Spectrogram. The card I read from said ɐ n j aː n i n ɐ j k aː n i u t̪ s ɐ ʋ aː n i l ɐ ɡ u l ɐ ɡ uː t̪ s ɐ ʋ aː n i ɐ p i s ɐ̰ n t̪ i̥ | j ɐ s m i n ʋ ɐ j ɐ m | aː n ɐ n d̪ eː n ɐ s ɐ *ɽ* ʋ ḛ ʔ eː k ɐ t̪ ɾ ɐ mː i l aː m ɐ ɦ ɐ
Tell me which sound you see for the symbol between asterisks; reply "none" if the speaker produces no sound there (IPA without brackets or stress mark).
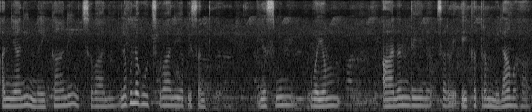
ɾ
